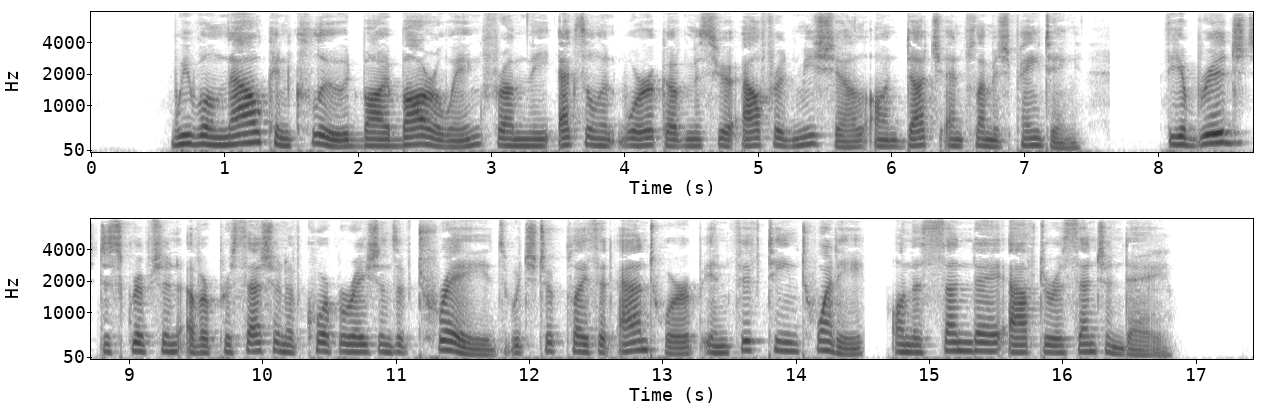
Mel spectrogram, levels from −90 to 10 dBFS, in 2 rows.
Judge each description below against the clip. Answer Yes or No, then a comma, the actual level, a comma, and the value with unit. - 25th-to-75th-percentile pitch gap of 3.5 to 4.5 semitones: Yes, average, 3.8 semitones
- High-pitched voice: No, medium, 155 Hz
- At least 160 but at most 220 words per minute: No, average, 145 wpm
